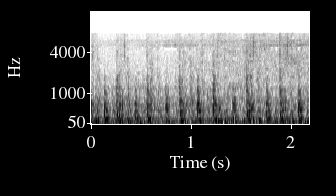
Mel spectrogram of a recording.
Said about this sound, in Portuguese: Mas que barulheira é essa nesse carro? É, é a suspensão que tá muito ruim.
